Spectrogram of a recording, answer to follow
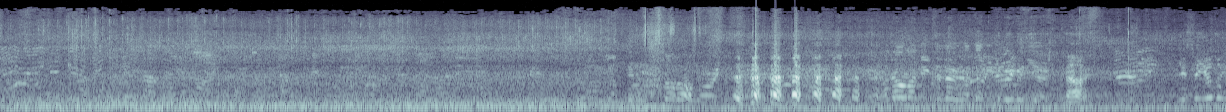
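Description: Car engine idling steadily, heard from inside the car, with people's voices around it. About seven seconds in a person's voice breaks in with a quick run of loud, evenly spaced syllables, the loudest moment.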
